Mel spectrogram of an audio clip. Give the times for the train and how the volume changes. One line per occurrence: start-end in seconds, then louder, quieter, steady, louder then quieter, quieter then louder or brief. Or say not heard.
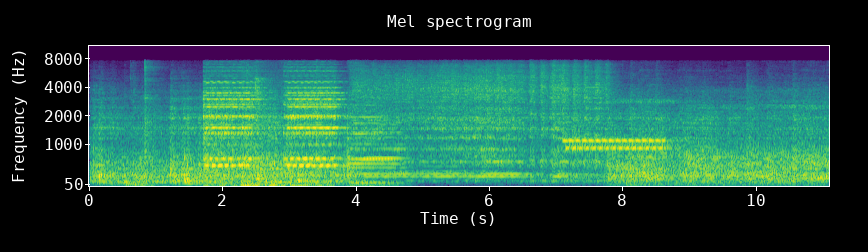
0.0-11.0 steady.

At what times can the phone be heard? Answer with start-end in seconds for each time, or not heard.
1.7-3.7, 7.0-8.8.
